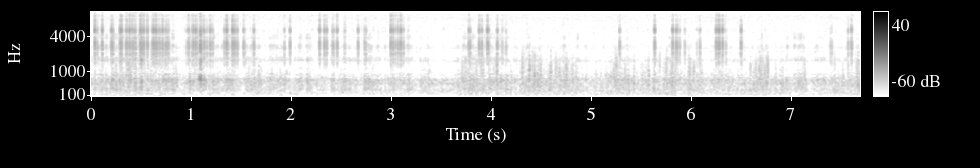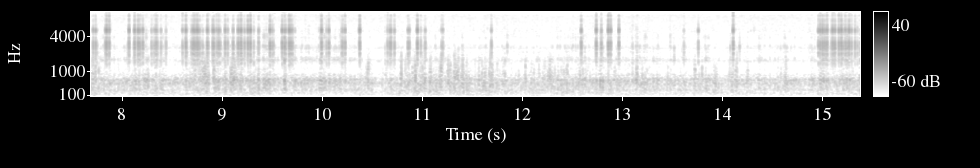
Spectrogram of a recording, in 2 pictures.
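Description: Bicycle chains and freewheels tick with rapid clicks.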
